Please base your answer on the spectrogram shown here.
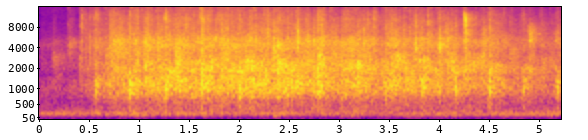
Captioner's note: applause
